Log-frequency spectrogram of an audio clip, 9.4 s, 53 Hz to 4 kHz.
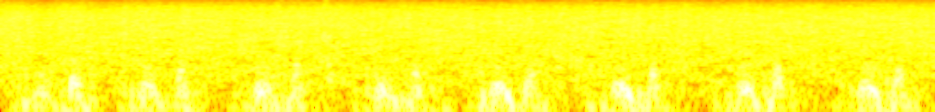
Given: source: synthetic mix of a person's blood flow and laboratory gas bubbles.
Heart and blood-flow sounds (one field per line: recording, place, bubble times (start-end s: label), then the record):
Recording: Doppler ultrasound of blood flow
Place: precordium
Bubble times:
2.75-3.05 s: bubbles
3.20-3.47 s: bubbles
3.49-3.59 s: bubbles
5.50-5.58 s: bubbles
5.67-5.94 s: bubbles
From the record:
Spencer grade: 2 (many but less than half of the cardiac periods contain bubble signals, singularly or in groups)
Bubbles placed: only in the low amplitude regions of the cardiac cycle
